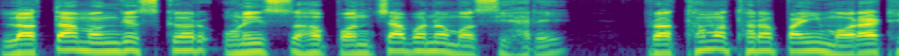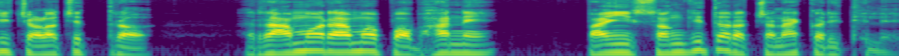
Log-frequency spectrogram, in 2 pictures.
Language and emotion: Odia, neutral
